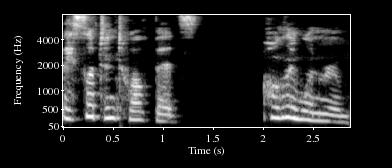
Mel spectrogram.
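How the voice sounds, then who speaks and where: A soft-spoken woman talks very slowly in a calm tone, her pitch swinging very widely. The recording is very clean, with a silent background. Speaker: voice actor. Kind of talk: sleep story. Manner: calm, soft-spoken.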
